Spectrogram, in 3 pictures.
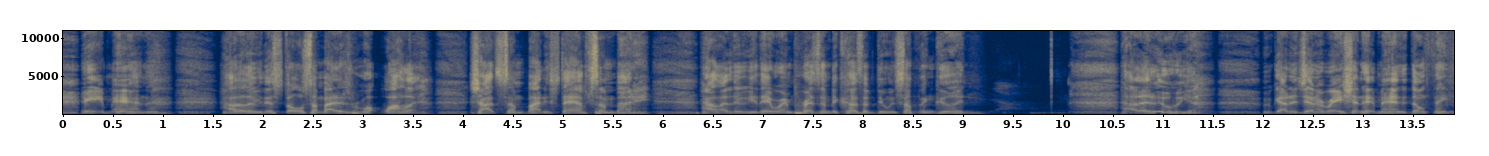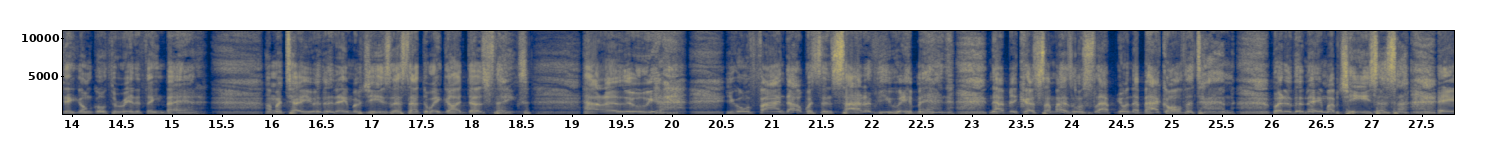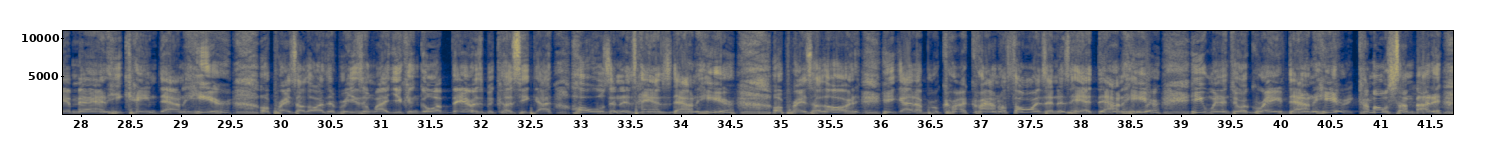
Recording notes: a service recording from Connect Point UPC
